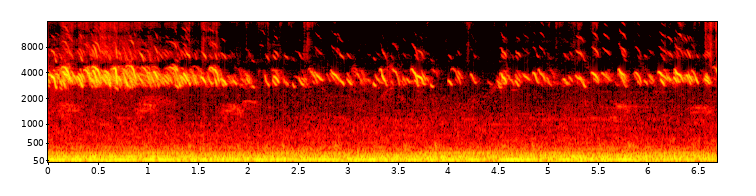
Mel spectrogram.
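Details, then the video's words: A brood of Kolor baby chicks peeping at night, strongest in the first second, then a continuous thinner chatter of short high chirps above a low droning background. "KOLOR Baby Chicks "Chirping Sounds" in night!"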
